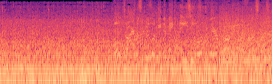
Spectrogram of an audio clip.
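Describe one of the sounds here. A race car engine idles with a deep, rumbling burble.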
